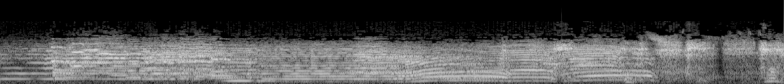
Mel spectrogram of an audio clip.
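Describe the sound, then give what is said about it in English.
A herd of cows, bulls and buffaloes being separated, lowing together, several deep, drawn-out moos overlapping continuously, loud and steady with rising and falling bellows and no talking. “Gray Brother and I have separated the cows from the bulls and the buffaloes.”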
